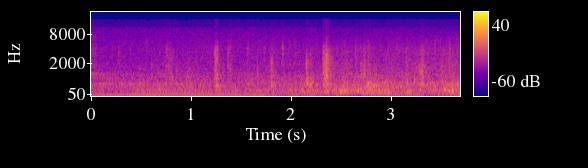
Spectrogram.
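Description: Steady rainfall patters on surfaces while thunder rumbles low and continuously beneath it, with scattered louder drops and crackles standing out.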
